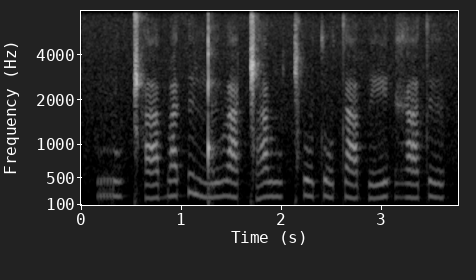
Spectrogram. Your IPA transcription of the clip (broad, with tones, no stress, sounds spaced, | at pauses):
r u˧ ǁʰ a˩˧ b a˧ θ ɨ˥˨ ŋ͡ǃ ɘ˩˧ β a˧˩˧ ɡ͡ǁ a˩˧ β u˩˧ ǀʰ o˧ t o˧˩˧ t a˧˩˧ p e˩˧ | ɣ a˧˩˧ t ɘ˧˩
